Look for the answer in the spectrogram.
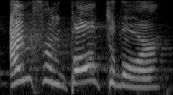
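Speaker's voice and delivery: high, loud flustered imitation; flustered young man. Speaker imitating the flustered petitioner, high and loud. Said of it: "he goes".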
